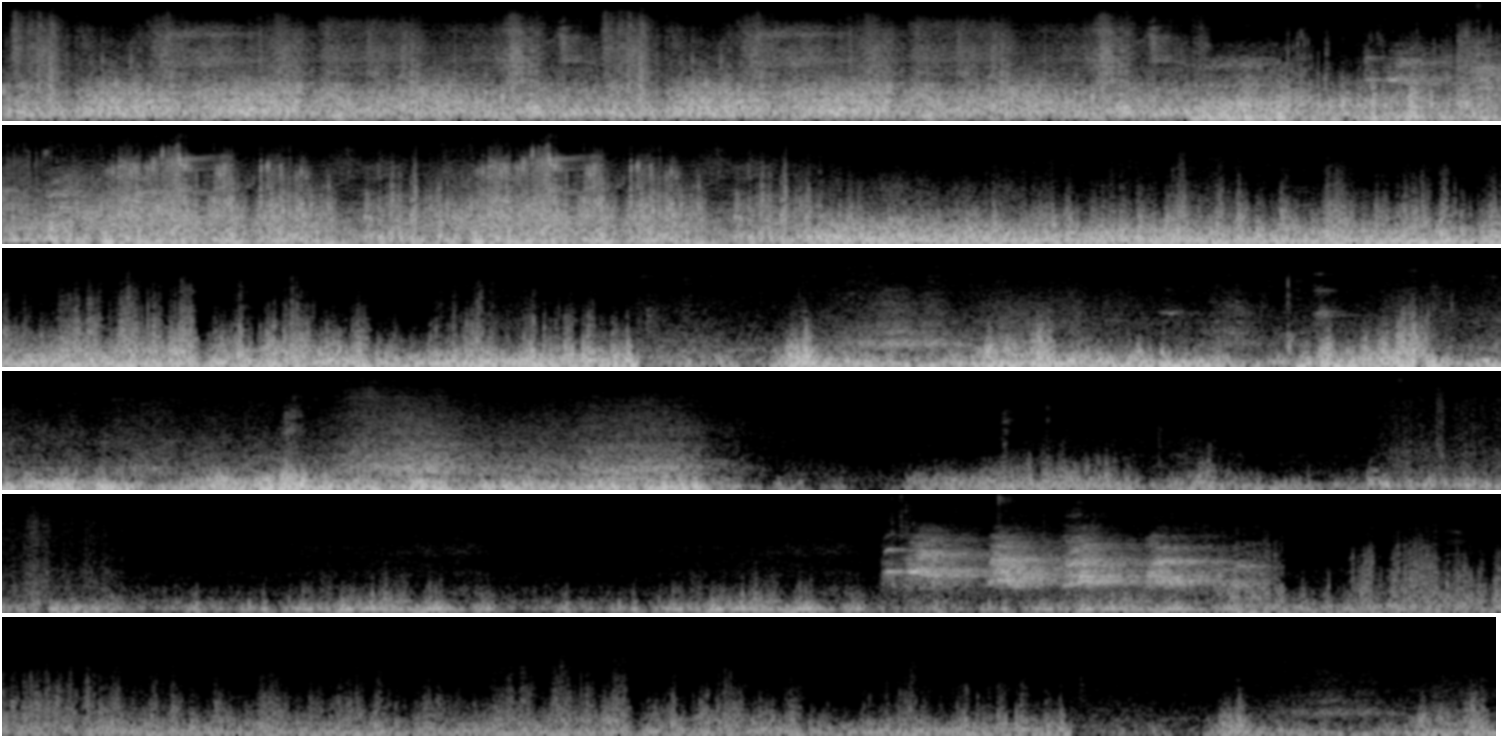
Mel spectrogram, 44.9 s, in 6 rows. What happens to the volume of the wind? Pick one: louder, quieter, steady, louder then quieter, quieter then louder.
quieter.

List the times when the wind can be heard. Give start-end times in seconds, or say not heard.
0.0-44.9.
